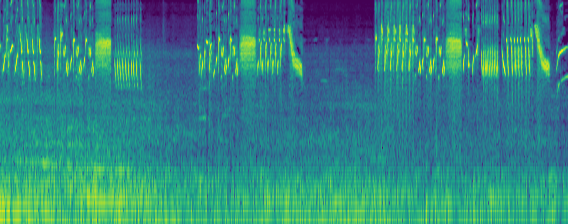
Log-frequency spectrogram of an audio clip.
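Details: European goldfinch singing: loud bursts of rapid, tinkling twitters and buzzy trills high in pitch, delivered in phrases of one to three seconds with short silent gaps, over a faint low rumble.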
